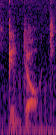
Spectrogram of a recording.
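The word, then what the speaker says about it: Gadot: I've heard her pronounce her name in any views it is G do everyone calls her good do cuz it sounds what it should sound like but she calls it g do so that's what it's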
